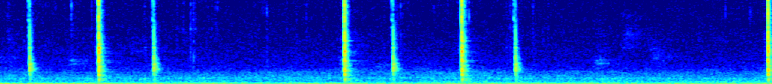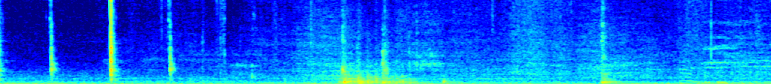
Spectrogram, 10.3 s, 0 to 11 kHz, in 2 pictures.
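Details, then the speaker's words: 1990 Oldsmobile Custom Cruiser, 403 engine, 200-4R transmission, no fluid in the solenoid, key in run: sharp dry clicks over a faint low hum as power is applied and released; torque converter clutch lockup solenoid clicks normally when energized. "now the key is in the run position if you listen carefully there's no fluid in it so you'll be able to hear an audible click see that's your lock up solenoid"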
